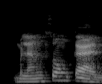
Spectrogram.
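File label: "melangsungkan", Malay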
